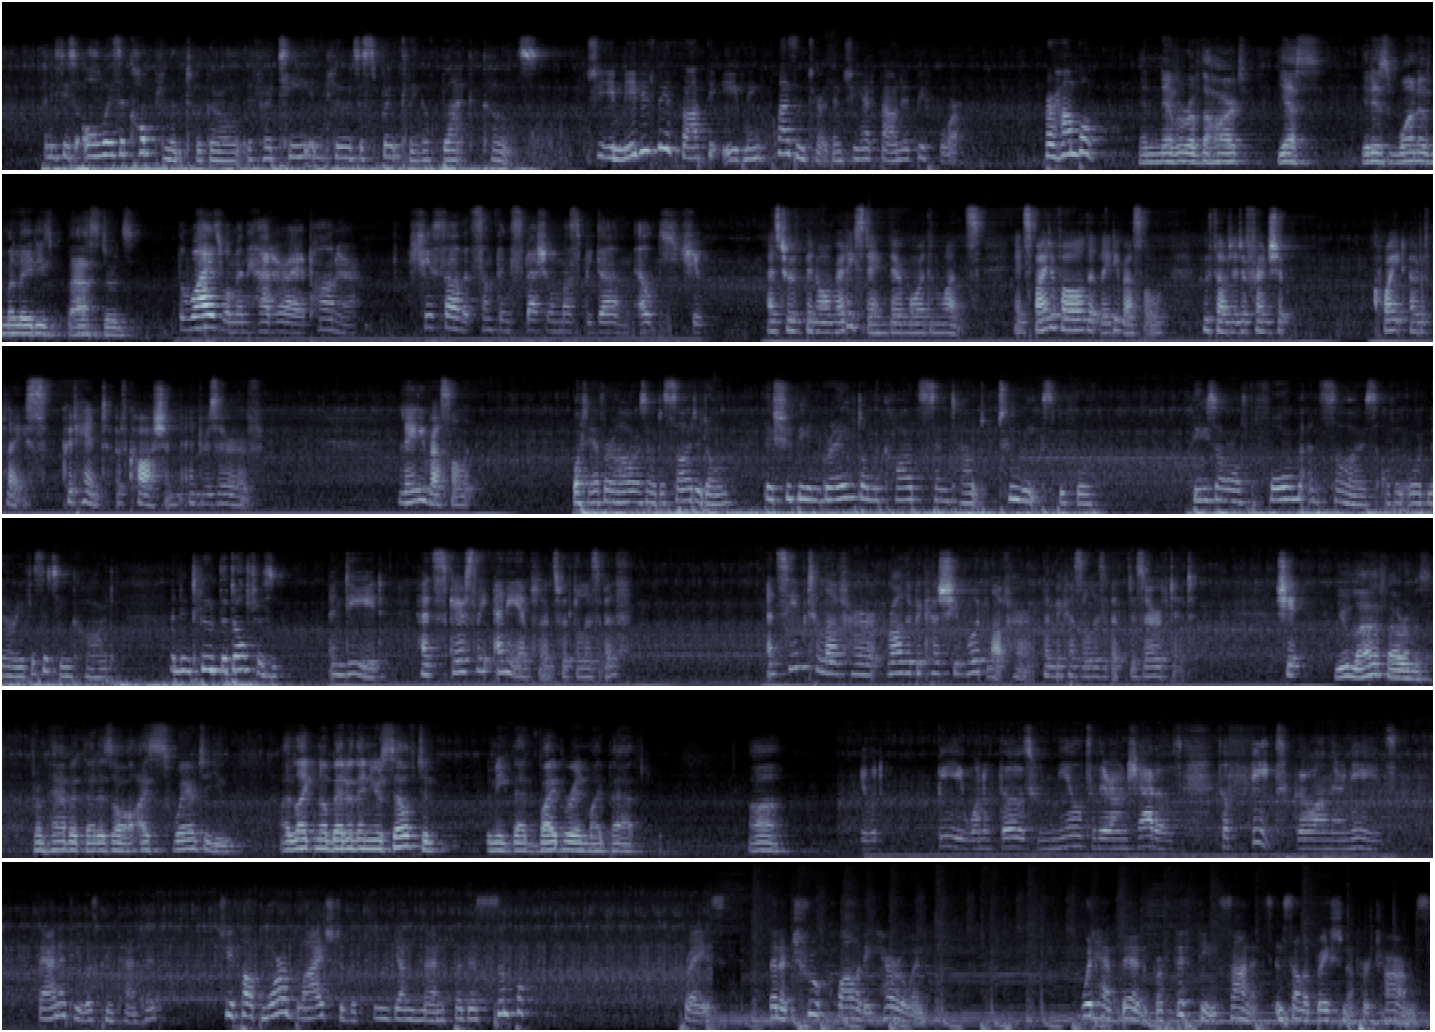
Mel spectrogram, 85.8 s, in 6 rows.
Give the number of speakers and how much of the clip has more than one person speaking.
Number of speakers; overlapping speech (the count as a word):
five, no overlap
